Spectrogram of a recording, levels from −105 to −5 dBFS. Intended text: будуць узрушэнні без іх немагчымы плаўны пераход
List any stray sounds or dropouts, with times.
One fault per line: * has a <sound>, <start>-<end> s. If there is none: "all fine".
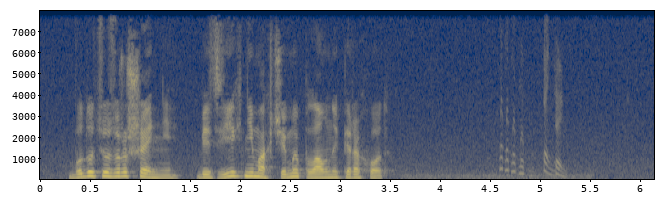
* has a chirp, 4.6-5.3 s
